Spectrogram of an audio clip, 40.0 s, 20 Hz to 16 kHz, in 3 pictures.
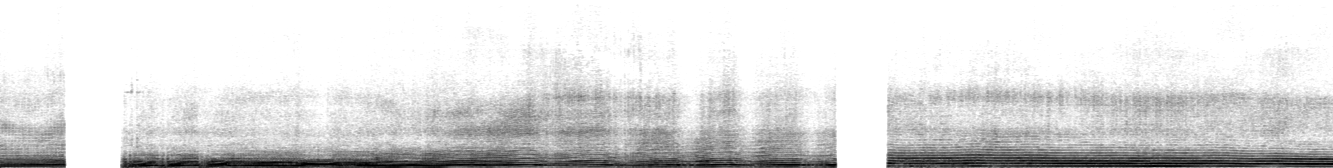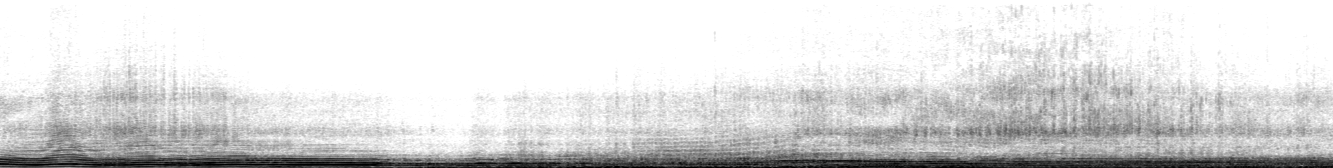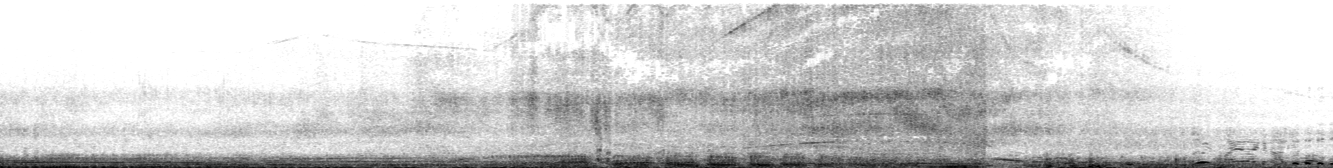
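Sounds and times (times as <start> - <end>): boat engine running hard: 9.0 - 31.7, 32.7 - 39.9.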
